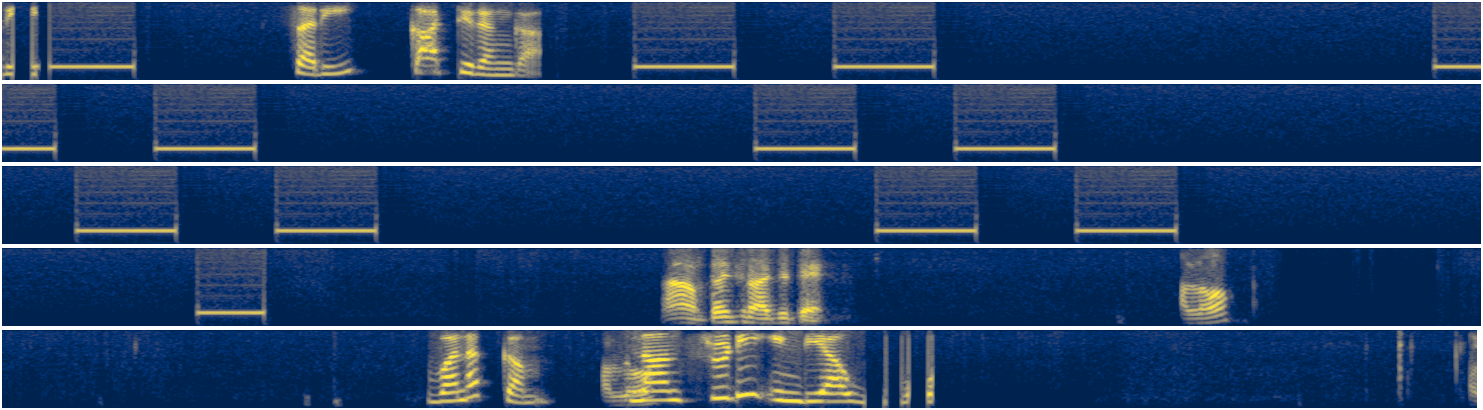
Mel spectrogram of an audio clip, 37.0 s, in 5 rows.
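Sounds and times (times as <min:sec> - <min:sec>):
telephone on-hold tone of paired short mid-pitched beeps: 0:00.0 - 0:00.7, 0:03.2 - 0:04.7, 0:07.2 - 0:08.7, 0:11.2 - 0:12.7, 0:15.2 - 0:16.7, 0:19.2 - 0:20.7, 0:23.2 - 0:23.6
speech: 0:01.5 - 0:02.7, 0:25.6 - 0:26.4, 0:28.1 - 0:28.5, 0:31.7 - 0:33.9.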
